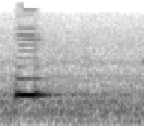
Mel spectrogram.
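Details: One short, clear electronic beep in a quiet room from a therapy laser moved slowly along the lumbar vertebrae for chronic low back pain; laser device beep.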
